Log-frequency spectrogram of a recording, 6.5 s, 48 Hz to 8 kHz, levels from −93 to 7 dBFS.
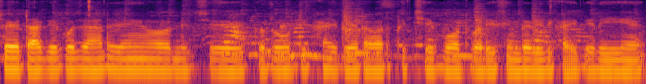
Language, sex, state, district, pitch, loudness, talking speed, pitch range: Hindi, female, Himachal Pradesh, Shimla, 110 Hz, -20 LUFS, 205 wpm, 110-115 Hz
